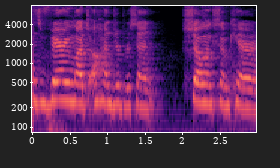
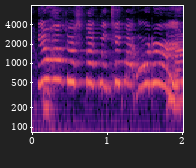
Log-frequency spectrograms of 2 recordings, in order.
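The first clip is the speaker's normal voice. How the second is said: mock impatient customer; 12 semitones higher than usual. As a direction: whine it like a pushy diner.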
